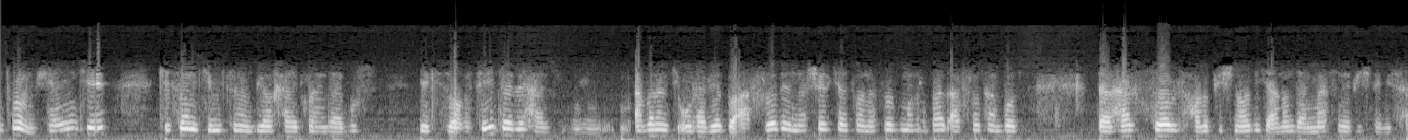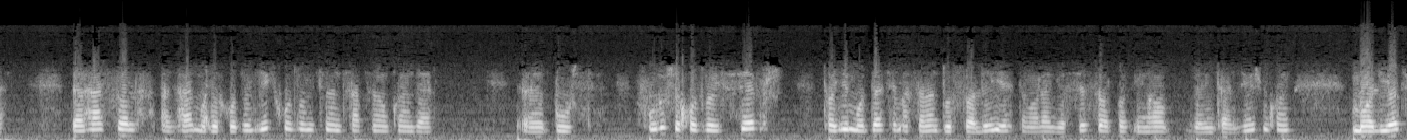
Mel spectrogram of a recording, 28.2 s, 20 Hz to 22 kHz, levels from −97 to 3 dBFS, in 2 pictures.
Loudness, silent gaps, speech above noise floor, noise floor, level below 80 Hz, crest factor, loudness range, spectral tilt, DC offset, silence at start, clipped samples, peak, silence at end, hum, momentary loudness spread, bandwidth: -14 LUFS; none; 23 dB; -37 dBFS; -36 dBFS; 14 dB; 4 LU; -8 dB/octave; under 0.1%; 0 s; under 0.1%; 0 dBFS; 0 s; none; 14 LU; 6 kHz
